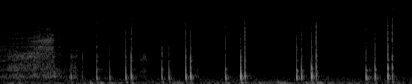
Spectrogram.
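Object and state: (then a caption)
Glitter-coated cardboard box. Fingernails tap the rim and glittery side wall of an open, hollow, pink glitter-coated round cardboard box. A brief soft, scratchy hiss opens the clip, followed by a quick, irregular series of light, dry, hollow clicks that die away almost instantly.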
